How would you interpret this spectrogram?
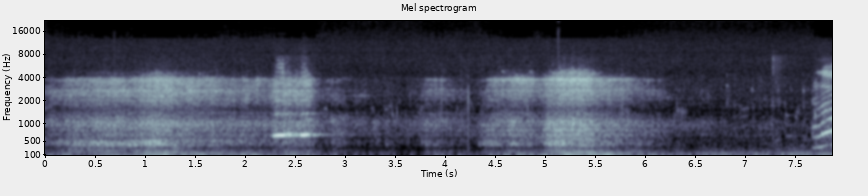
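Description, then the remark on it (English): A car engine rumbles steadily, swelling louder as the car, having passed, turns around and comes back, then easing down and idling as it comes to a stop, with no voices. “Ahead, the car that passed me slowed down and it also stopped. Then turned around and came back toward me.”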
